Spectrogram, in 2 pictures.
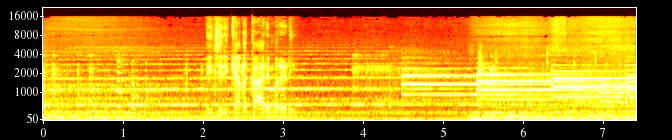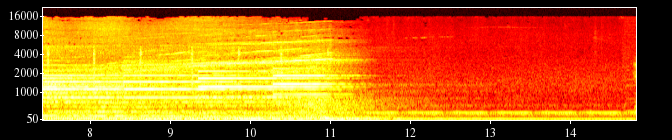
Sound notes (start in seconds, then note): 0.1 laughter; 4.4 clock chiming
